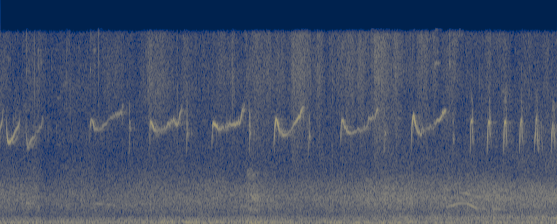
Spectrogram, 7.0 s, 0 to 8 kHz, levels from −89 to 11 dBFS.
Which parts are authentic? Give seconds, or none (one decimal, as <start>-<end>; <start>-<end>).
0.0-7.0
